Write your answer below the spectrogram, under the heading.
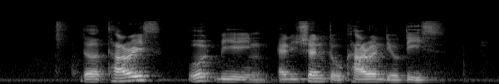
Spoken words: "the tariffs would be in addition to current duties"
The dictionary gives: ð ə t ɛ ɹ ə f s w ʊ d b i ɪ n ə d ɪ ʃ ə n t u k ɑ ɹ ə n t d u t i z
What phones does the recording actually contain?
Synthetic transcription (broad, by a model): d ə t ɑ ɹ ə s w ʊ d b i ɪ n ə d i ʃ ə n t u k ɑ ɹ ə n d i t i s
